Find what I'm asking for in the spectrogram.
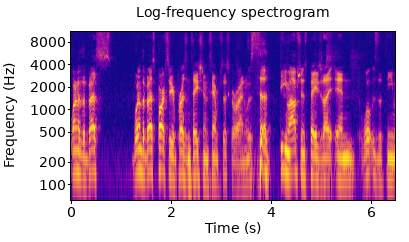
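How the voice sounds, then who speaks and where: A man with a normal speaking voice and an American accent talks at a fairly quick pace with ordinary pitch variation against a quiet background. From Indiana. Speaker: podcast co-host. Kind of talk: casual chat.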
